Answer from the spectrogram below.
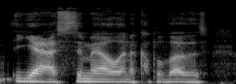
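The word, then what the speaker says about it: Ksamil: There's probably some nicer spots down south like we recommend what it Kasmill simile simile sorry with a cage but it's a silent K I think yeah Siml and a couple of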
